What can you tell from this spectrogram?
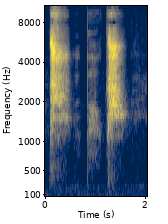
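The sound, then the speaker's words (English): A voice imitates Darth Vader's heavy, mechanical respirator breathing: loud, hissing inhale and exhale rasps in slow succession, with no talking. “And, like, he's looking at, like, all this destruction, but you just hear him breathing.”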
